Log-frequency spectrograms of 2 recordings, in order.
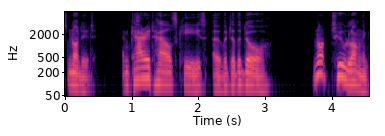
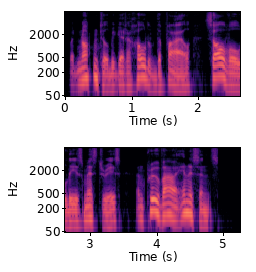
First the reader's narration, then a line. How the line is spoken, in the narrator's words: Sunny said firmly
